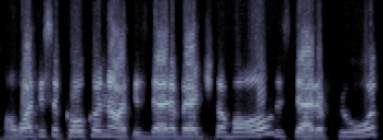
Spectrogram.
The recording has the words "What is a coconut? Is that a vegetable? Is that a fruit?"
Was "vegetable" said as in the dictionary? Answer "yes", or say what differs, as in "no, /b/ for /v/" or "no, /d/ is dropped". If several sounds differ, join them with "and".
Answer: yes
